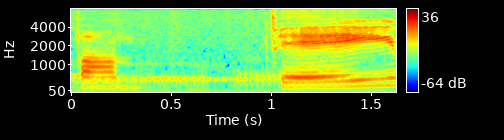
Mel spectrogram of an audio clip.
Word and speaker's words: Bombette: I think some people like pronounce her name Bombay, maybe? I don't know. I've heard like a million different ways to say this name, but I always said Bombette, so I don't know.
